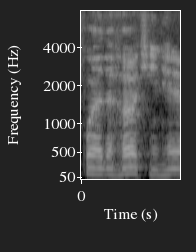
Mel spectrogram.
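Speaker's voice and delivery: ordinary delivery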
